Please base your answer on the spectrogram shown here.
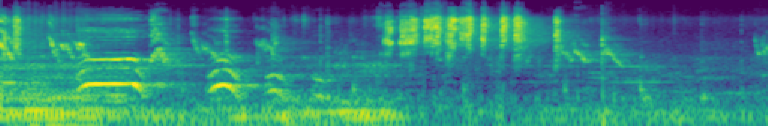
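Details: Caged green budgerigars in a breeding cage: arched, rising-then-falling harmonic calls repeated in the first half, followed by sharp high chirps and noisy chatter bursts.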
